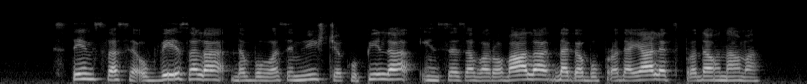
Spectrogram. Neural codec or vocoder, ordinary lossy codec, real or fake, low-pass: codec, 16 kHz, 2 kbps, FunCodec, trained on LibriTTS, 25 frames a second; Opus, 32 kbps; fake; 7.2 kHz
